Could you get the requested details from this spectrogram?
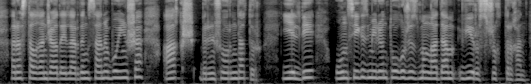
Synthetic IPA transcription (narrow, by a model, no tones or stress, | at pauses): ɾɑst̪ɑlˠʁɑnʒɑʁd̪ɑjlˠɑɾd̪əɴsɑnəbo̞jənʃɑɑqʃbɪɾɪnʃɪwo̞ɾənd̪ɑt̪ʰʊɾ | je̞ld̪e̞ | wo̞nse̞ɡʲɪzmilˠːio̞nt̪ʰo̞ʁəzʒʏzməɴɑd̪ɑmvijɾusʒ̥əq̚t̪əɾʁɑn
